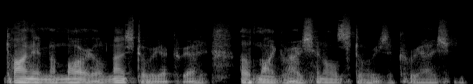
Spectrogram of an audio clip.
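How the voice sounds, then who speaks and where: Man, Australian accent, very deep husky voice, slow poetic ceremonial welcome. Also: fairly even intonation, a little mellow, rough recording. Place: large room with an audience.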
